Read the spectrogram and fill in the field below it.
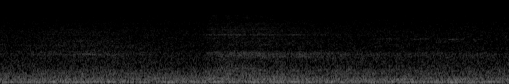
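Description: A man hums a low, steady tone close by.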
